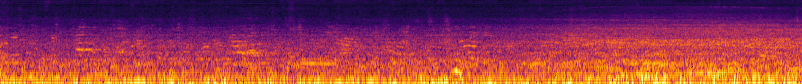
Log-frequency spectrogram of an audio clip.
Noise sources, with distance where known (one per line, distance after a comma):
background noise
